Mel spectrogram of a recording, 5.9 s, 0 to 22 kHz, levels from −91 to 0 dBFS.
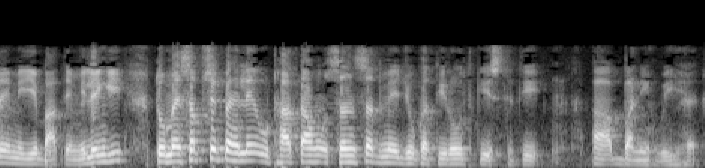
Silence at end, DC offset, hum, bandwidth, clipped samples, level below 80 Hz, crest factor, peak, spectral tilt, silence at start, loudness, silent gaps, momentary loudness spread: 0.05 s; under 0.1%; none; 7.4 kHz; under 0.1%; -48 dBFS; 12 dB; 0 dBFS; -5.5 dB/octave; 0 s; -12 LUFS; none; 12 LU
